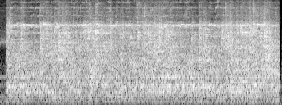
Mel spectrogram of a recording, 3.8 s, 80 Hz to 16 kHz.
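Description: A Festool CSC SYS 50 cordless table saw cuts thin 1.2 mm stainless steel at slow speed, making a loud, steady, harsh grinding with a high thin whine that holds unbroken for several seconds and then stops.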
